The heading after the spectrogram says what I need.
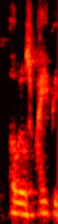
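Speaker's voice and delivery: hushed whisper under the breath. Imitating people who lower their voice to say a phrase: imitating someone whispering. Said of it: "they gotta whisper".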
